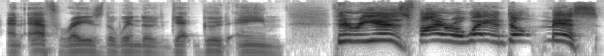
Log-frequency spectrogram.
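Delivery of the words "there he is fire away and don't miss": put-on high, loud boyish yell; boy urging his brother to shoot the bear, crying out; excited cry. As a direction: egg him on from the dresser top. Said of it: "cried Seth".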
